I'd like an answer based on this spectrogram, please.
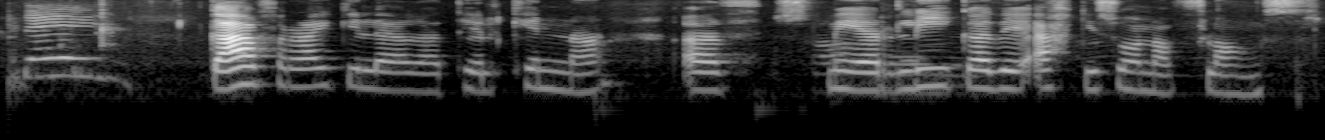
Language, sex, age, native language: Icelandic, female, 13, Icelandic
